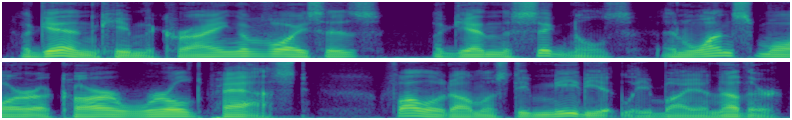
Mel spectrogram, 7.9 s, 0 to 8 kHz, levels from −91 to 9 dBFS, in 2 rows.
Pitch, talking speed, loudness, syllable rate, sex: 100 Hz, 160 wpm, -18 LUFS, 5.0 syllables/s, male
